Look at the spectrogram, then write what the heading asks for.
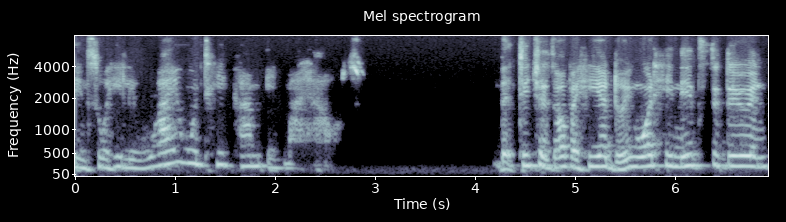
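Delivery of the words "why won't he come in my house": put-on muttering under the breath. Retelling what the student's mom said at the door: imitating someone muttering under her breath. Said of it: "I heard her say under her breath".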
